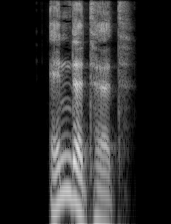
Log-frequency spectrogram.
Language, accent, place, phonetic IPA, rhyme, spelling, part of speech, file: German, Germany, Berlin, [ˈɛndətət], -ɛndətət, endetet, verb, De-endetet.ogg
- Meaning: inflection of enden: 1. second-person plural preterite 2. second-person plural subjunctive II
